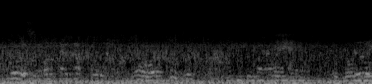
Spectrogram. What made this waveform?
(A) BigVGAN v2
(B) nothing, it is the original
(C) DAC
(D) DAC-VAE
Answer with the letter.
A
